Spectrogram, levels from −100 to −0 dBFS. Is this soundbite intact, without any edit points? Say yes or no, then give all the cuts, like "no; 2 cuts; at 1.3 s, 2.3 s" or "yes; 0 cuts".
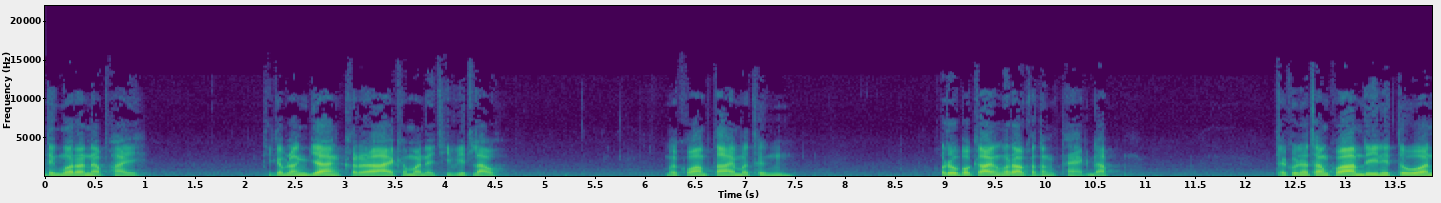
yes; 0 cuts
